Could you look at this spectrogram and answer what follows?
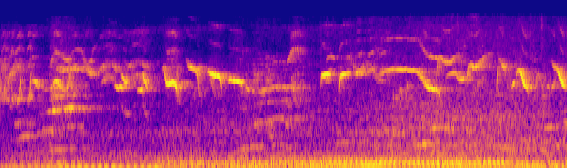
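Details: Oriental magpie-robin, kacer poci type, giving looping whistled notes and short chirps in a lively varied sequence, with a constant low hum beneath.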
